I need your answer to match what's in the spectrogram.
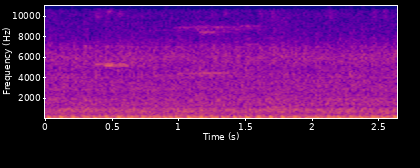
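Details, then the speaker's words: Honda Beat ESP fuel-injected scooter that stutters, no error codes stored: steady fast idle around 1453 rpm, far above the normal 700-800; traced to a faulty engine oil temperature (EOT) sensor. "ini di putaran stasioner itu diangkat 1453 sekitar itu kisah nanti itu memang ya udah-udah usut emang segitu ya bisa di 1500-1600 1700 Santi kalau subuh 700-800 Selatan itu terlalu terlalu besar untuk RPM ya"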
